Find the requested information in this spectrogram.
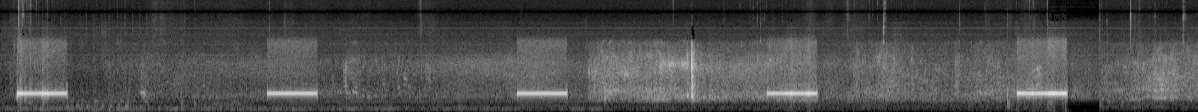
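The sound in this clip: Ringback tone of an unanswered outgoing phone call that goes to voicemail: five steady, mid-pitched tones, each about a second long and evenly spaced several seconds apart, with faint talk and noise running between them.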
